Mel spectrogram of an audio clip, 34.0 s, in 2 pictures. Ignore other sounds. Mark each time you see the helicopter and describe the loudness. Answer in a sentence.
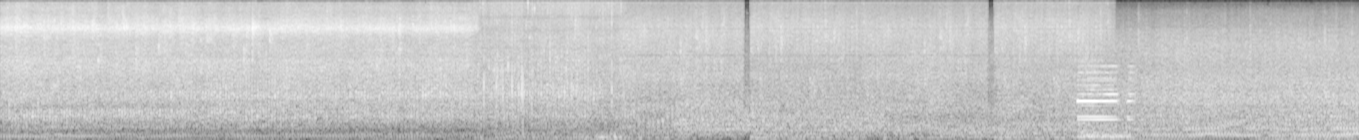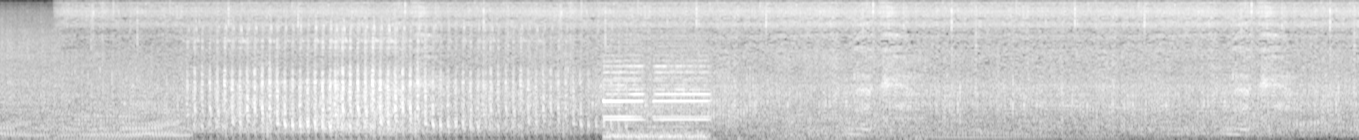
You can hear the helicopter from 0.0 to 33.9 s, getting louder then quieter.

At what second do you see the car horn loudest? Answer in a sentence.
The volume of the car horn peaks at 25 seconds.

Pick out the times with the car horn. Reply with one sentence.
The car horn can be heard from 13.4 to 14.2 s and from 24.5 to 25.9 s.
